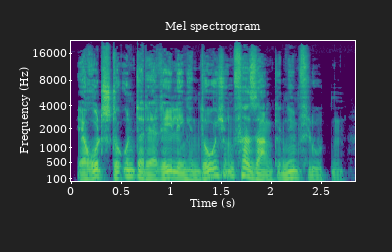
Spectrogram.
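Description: A man narrating a children's audiobook in a lively, expressive reading. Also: lowish voice, brisk, slightly rough, no echo, clean studio sound.

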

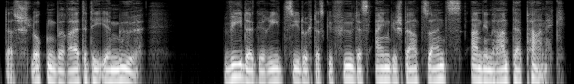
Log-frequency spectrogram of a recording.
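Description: A man reading a novel aloud in a calm, measured narration. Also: low voice, no room sound, clean studio sound. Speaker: audiobook narrator. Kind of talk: scripted narration.

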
